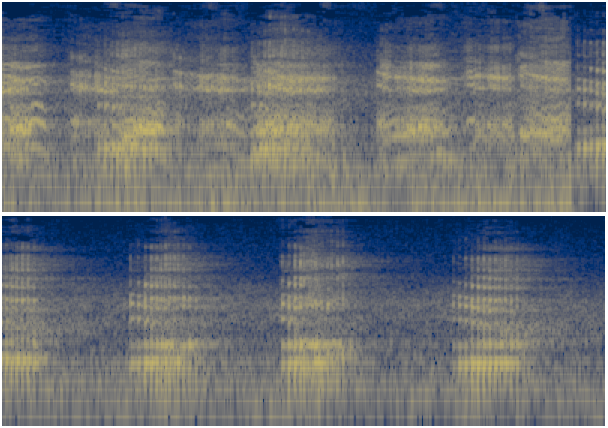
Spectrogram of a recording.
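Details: A deer gives a run of rough, grunting bellows, faster and choppier at first, then slowing to evenly spaced, slightly softer moaning calls about once a second.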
